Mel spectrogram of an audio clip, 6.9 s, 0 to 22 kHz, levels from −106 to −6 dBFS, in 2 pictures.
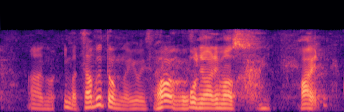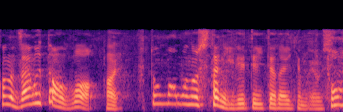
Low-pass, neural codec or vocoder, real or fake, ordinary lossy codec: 7.2 kHz; vocoder, 22.05 kHz, 80 mel bands, HiFi-GAN; fake; none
